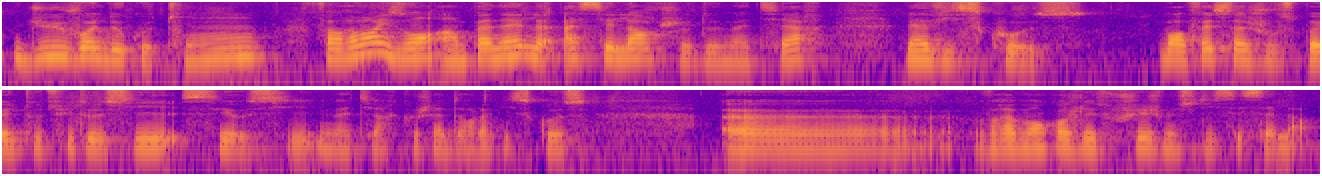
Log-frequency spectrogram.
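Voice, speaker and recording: A woman's voice: lowish voice, warm tone. A young woman chatting casually as a sewing vlogger, thinking aloud with lots of hesitations as she describes fabrics. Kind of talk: casual chat.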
